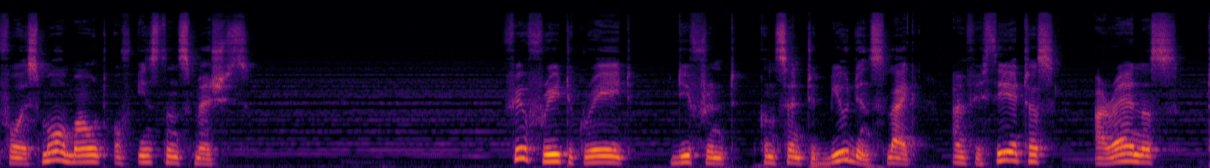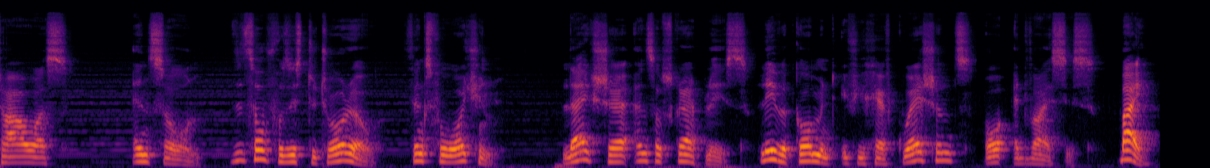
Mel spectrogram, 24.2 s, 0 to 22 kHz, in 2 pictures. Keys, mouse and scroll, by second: 5.8-6.3 scroll down 4, 6.4-8.7 middle drag, 8.7-9.4 scroll up 3, 9.4-11.9 middle drag, 11.9 drag, 12.7-15.7 middle drag, 17.4-19.8 middle drag, 19.8-20.7 scroll up 2, 20.7-21.0 scroll down 2, 21.0-23.4 middle drag, 23.4 click.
